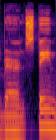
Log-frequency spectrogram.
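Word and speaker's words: Berenstain: would correct and go, "No, it's the Baron Stain Bears." And she goes, "The easy way to remember it is the authors are also Stain."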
